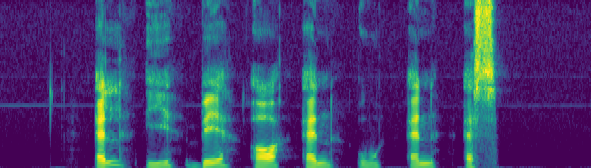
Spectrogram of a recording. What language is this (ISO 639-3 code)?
nor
